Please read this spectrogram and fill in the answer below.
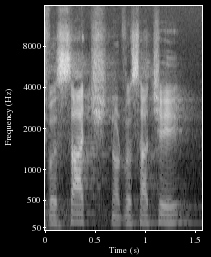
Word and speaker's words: Versace: is nonita has coached me on how to pronounce all the luxury Brands um apparently it's Versace like I was saying you know am I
